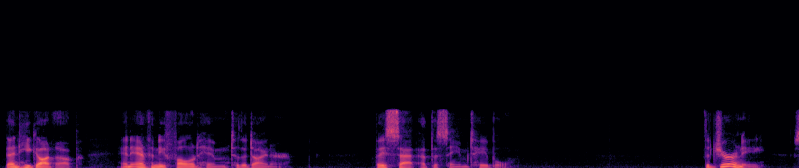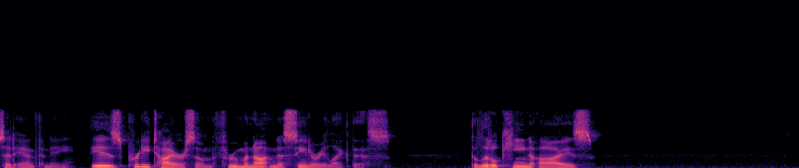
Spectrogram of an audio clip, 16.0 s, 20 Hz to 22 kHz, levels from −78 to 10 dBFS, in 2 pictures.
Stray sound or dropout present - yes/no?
no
